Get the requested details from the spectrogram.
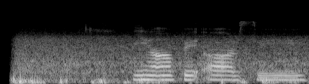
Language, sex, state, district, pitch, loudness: Hindi, female, Haryana, Charkhi Dadri, 205 Hz, -17 LUFS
